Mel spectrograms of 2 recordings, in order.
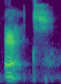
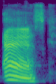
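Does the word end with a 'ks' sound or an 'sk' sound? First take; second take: ks; sk. First: The word ends with a k then s sound. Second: The word ends with an s then k sound. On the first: "you say ax" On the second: "instead of saying ask"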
